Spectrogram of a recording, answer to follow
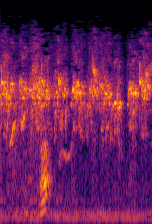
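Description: A roomful of caged parakeets chattering and squawking without a break, a dense high-pitched din.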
